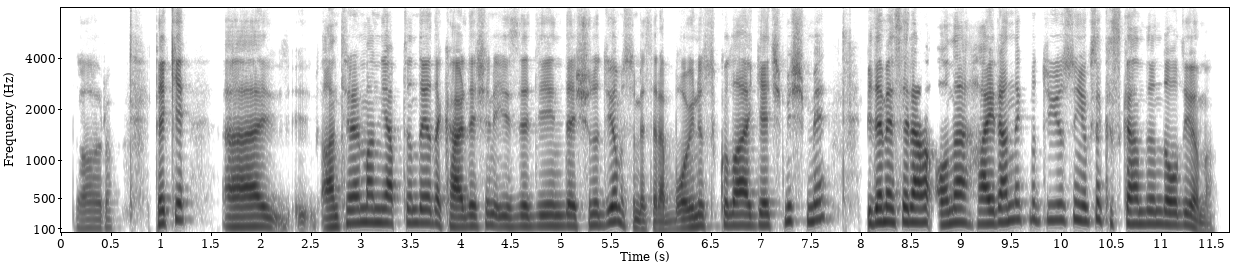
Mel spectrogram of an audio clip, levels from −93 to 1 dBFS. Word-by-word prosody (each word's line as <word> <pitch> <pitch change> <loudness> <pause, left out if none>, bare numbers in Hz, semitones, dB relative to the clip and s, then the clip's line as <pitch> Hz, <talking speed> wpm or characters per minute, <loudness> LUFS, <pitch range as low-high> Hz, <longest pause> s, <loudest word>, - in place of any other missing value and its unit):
Doğru. 110 +1 -9 0.4
Peki, 210 +7 -1 0.3
aaa, 130 +1 +3
iii, 125 -2 -3 0.4
antrenman 170 +9 +1
yaptığında 175 0 0
ya 175 -1 0
da 160 - -1
kardeşini 135 +2 +1
izlediğinde 135 +1 -1
şunu 145 +2 -5
diyor 190 +4 +3
musun 140 -10 -6
mesela, 100 -1 -4
"Boynuz 125 +6 0
kulağı 145 +1 +2
geçmiş." 150 +9 -3
mi? 225 +4 -2 0.3
Bir 165 - -2
de 180 - +7
mesela 185 0 +4 0.2
ona 175 +4 +2
hayranlık 185 +7 +3
mı 215 -3 -6
duyuyorsun 210 +1 -4
yoksa 200 +1 -1
kıskandığın 165 -1 -1
da 155 - +3
oluyor 150 -1 +2
mu? 85 -1 -11
155 Hz, 155 wpm, -23 LUFS, 130-180 Hz, 0.4 s, de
